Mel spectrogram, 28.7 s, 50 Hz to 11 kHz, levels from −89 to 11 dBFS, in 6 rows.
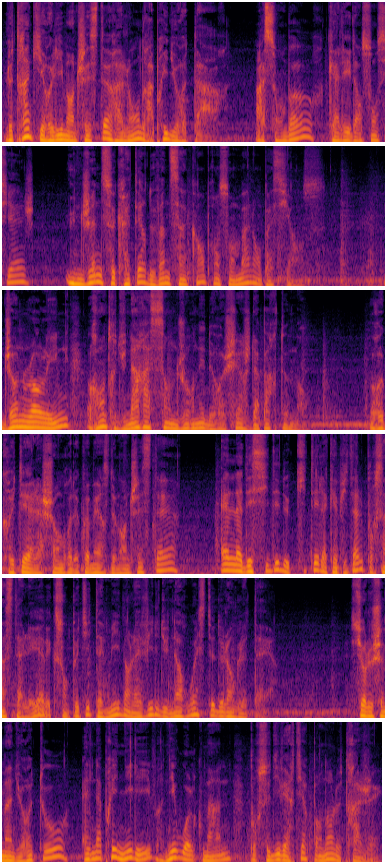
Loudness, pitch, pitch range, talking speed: -20 LUFS, 110 Hz, 95-140 Hz, 175 wpm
